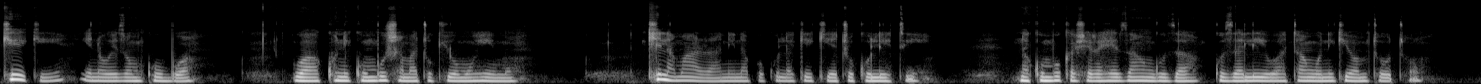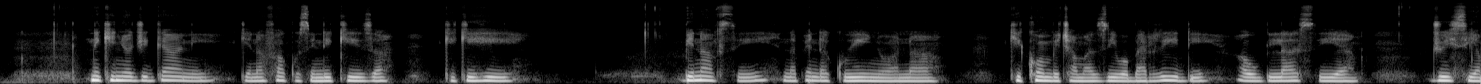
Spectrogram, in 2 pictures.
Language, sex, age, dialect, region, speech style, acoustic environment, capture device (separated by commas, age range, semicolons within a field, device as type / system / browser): Swahili, female, 25-34, Kenya - Nairobi Sheng-influenced, Kenya, relaxed, silence; nature, mobile / Linux / Chrome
